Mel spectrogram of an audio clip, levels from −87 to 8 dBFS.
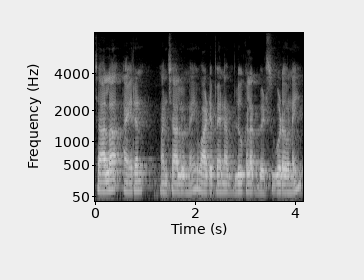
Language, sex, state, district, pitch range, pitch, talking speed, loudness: Telugu, male, Andhra Pradesh, Visakhapatnam, 110-120 Hz, 115 Hz, 160 wpm, -18 LUFS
